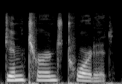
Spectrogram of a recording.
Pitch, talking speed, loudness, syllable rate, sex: 180 Hz, 195 wpm, -16 LUFS, 5.2 syllables/s, female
